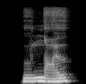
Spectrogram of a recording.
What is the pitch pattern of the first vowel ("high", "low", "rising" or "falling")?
rising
